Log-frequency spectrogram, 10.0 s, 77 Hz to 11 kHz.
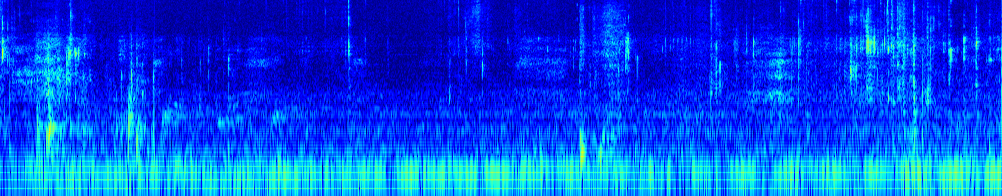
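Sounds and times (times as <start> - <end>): steady low hum: 0.0 - 10.0
wet chewing and biting: 4.4 - 10.0.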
